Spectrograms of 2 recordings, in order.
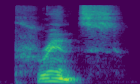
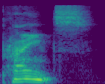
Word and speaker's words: prince: in the second line it's mighty prince I think you might have said pints So it's so the eye is closed. Prince and in the next line it's withhold withhold.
